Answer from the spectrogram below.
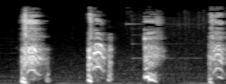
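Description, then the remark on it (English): A badly wounded man coughs out blood four times in a steady series, each harsh, throaty burst fairly loud, separated by short pauses with no talking. “he said, coughing out blood as he did.”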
